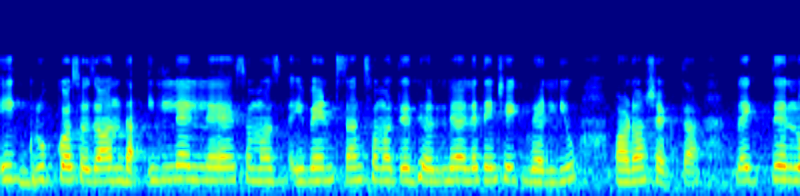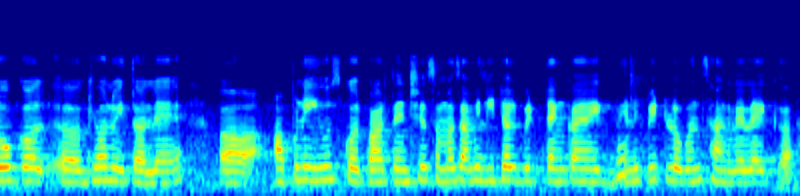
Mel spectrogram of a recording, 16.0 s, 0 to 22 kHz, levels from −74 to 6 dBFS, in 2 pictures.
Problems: constant background noise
